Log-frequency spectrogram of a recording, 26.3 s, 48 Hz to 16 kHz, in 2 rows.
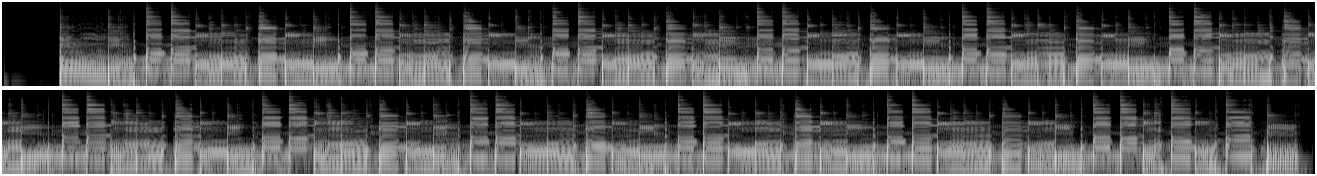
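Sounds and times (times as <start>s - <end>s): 
studio compressed bass: 0.6s - 26.2s.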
